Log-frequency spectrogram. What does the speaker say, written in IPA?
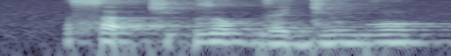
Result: s ä˦ ʔ t͡ɕ ʊ˦ ʔ z o˦˨ ɡ ɛ˨ d͡ʑ ũ˦˨ ɡ ũ˦˨

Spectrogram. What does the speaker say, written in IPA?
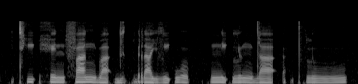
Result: tʰ i˦˥ ʔ h e˧ n f a˥˩ n b a˨˩ ʔ d ɯ˦˥ k̚ r a˨˩ j l i˥˩ ʔ w o˨˩ k̚ | n i˨˩ ʔ l ɯ˨˩ ŋ d a˨˩ ʔ | pʰ l uː˩˦

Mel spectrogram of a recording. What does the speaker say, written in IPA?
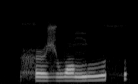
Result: h ə˞ ʒ v ɔ ŋ u θ

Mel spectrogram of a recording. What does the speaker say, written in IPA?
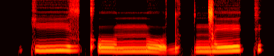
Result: k iː z kʼ oː nː o d | ŋ͡ǀ e k

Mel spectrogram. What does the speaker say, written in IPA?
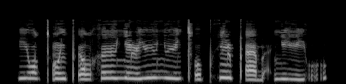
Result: j u˧ lˠ tʼ õ˧ lʲ pʼ ø˩ lˠ x øː˥ ʎ i˧ ɭ j yː˥ ʎ yː˧ lʲ tʼ o˩ pʰ ĩ˥ ɭ pʼ æ˩ b æ̰˧ ʎ j i˩ j ṵ˥

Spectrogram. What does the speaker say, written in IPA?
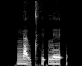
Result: ŋ a̰˦˨ ʊ̯ tʰ ɪ˦ ʔ l ɛ˦ ʔ

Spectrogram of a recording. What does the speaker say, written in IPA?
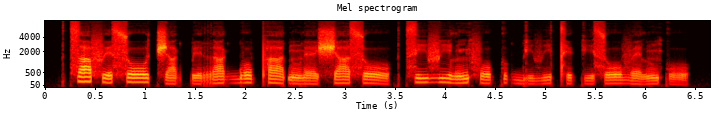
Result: t͡s a˦ f ɪ˨˦ s oː˦ t͡ʃ a˨ k͡p ɪ˨ r a˦ ɡ͡b o˦ pʰ a˦˨ ɗ ũ˨ ɾ ɛ˨ ʃ a˦ s o˦˨ | t͡s i˦ v i˦˨ l ĩ˦ f o˨˦ k ʊ˦ ɡ͡b i˨ β i˦ tʰ ɪ˨˦ k i˨ s oː˦ β ɛ˨ l ũ˦ k o˨

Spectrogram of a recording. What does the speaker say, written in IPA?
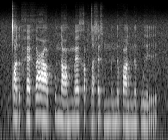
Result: tˤ ɑ r h æ h ə ʕ ɑ pː ʊ n ɑ mː æ x ə f dˤ æ s ə s mː ɪ n ə f ɑ nː ə k w ɪ r

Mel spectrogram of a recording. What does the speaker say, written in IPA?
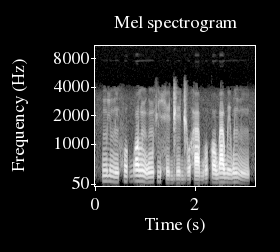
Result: m i˧ m ĩ˨ f o˧ ɡ͡b ɔ˦ l ũ˦˨ w ũ˧ ʃ i˧ h e˨ d͡ʒ e˨ d͡ʒ o˨ h a˨ b o˨˦ k ɔ˧ w a˦ w e˧ w ĩ˧ m ĩ˨

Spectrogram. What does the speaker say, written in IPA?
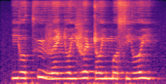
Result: j ɤ˧ t̪ʰ ʉ˥˩ v ɛ˧ ʎ ɤ˧ j v ɘ˥˩ ʈ ɤ˧ j m ɤ˧ s j ɤ˧˥˧ j

